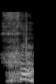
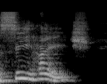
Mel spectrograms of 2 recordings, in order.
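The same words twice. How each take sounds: First: Ch said as a rasping throat sound, like Scottish loch; throaty ch. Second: Ch said as in church; a clear English ch sound, as in church, the wrong way. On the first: Teacher shows the right throaty ch to the class. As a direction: scrape ch at the back of the throat. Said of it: "it's a ch sound". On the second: Teacher shows the wrong ch, like church. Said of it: "The C H isn't a ch sound". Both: Shown as a demonstration.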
